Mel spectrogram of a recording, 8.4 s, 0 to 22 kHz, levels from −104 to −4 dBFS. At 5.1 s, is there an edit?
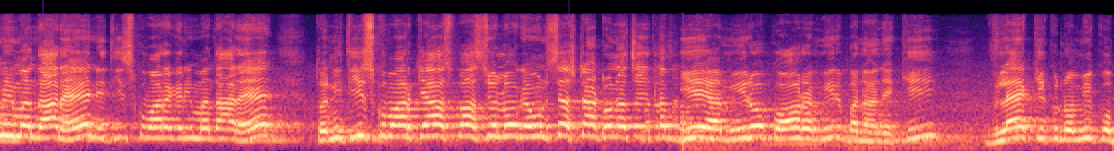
yes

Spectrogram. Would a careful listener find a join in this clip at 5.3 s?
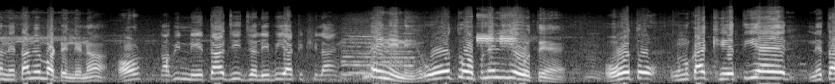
no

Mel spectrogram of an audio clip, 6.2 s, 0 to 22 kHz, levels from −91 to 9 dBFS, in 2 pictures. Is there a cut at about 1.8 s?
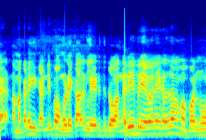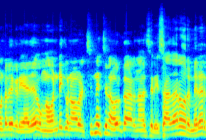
yes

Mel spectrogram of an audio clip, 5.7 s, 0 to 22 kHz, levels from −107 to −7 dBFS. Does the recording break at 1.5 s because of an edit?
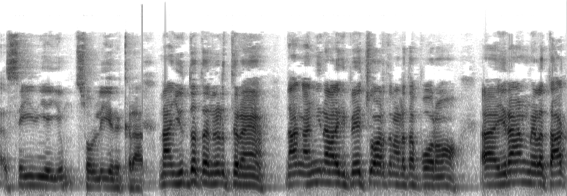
yes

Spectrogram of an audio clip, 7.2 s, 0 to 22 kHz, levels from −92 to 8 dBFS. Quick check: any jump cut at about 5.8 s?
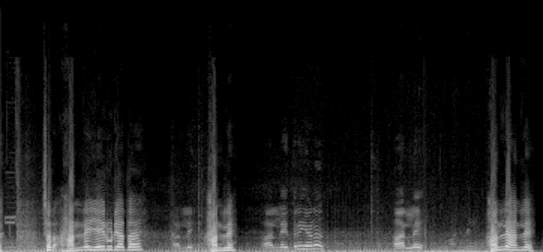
no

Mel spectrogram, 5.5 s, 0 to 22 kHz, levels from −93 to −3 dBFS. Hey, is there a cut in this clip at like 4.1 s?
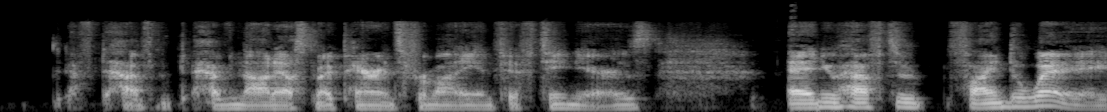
yes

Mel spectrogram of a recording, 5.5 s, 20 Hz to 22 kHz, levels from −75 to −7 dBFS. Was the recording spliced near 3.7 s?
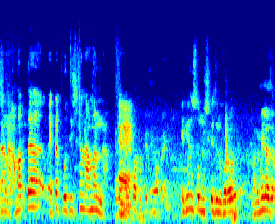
no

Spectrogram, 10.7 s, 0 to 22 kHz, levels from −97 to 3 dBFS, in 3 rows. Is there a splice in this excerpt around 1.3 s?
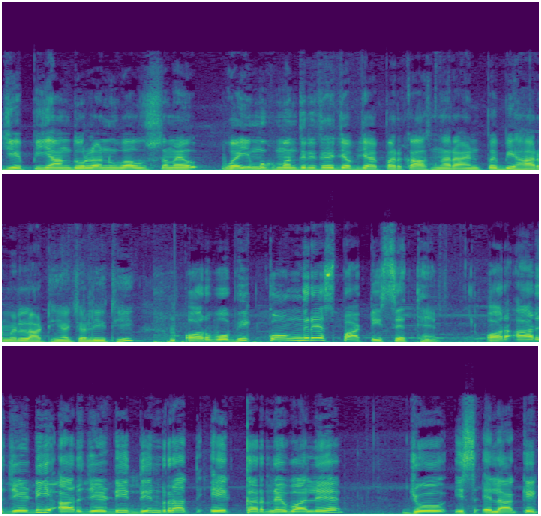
no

